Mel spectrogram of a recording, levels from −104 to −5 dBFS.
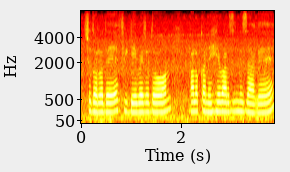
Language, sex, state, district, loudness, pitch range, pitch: Chakma, female, Tripura, Dhalai, -15 LUFS, 205-220 Hz, 210 Hz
